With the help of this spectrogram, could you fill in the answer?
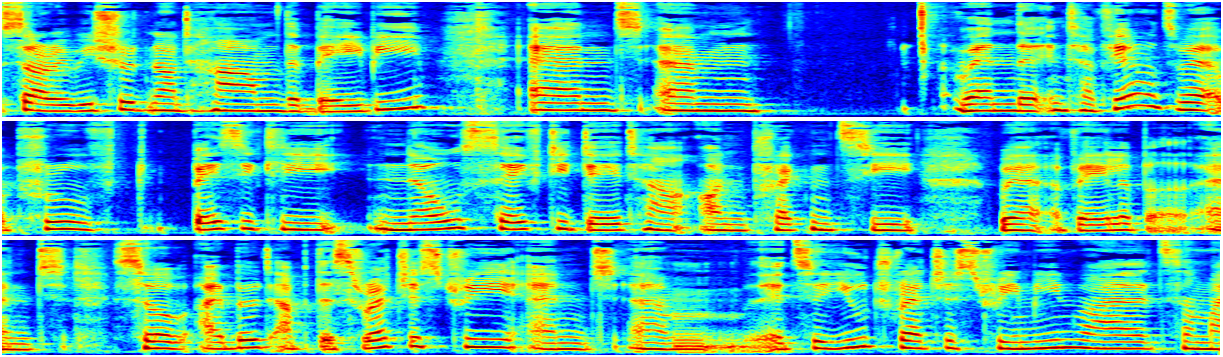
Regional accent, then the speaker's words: Germany; I'm a neurologist from Germany and an MS specialist.

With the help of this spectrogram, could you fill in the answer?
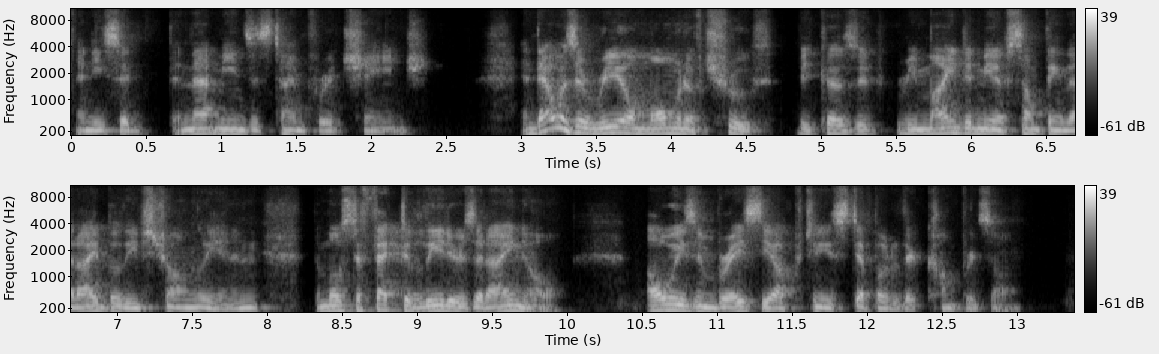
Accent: Windsor, Ontario, Canada; So I'm originally from Canada, from Windsor, Ontario, right on the border across from Michigan, Detroit. And, you know, growing up in Windsor, I was into the martial arts

